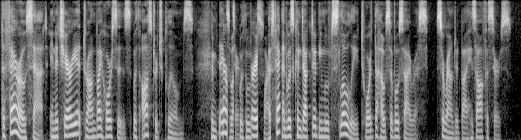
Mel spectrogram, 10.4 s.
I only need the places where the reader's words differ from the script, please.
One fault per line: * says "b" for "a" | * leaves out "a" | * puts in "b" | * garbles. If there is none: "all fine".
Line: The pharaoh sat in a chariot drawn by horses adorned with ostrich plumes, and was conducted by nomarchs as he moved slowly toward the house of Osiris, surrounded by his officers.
* leaves out "adorned"
* garbles
* leaves out "by nomarchs as"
